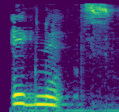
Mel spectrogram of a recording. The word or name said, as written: ignatz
